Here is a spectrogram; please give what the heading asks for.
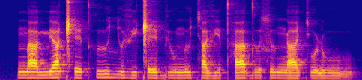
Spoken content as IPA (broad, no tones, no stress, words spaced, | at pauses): n̪amʲa ǁʰet̪ʰɯ ʎɯvʲeǁebʲu n̪ɯcavʲet̪ʰa dɯɬɯŋa cuɳu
